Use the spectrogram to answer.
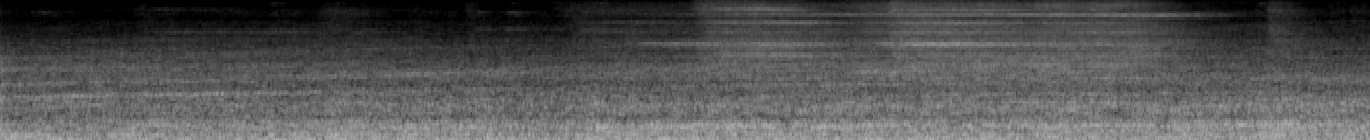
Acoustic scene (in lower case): subway station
